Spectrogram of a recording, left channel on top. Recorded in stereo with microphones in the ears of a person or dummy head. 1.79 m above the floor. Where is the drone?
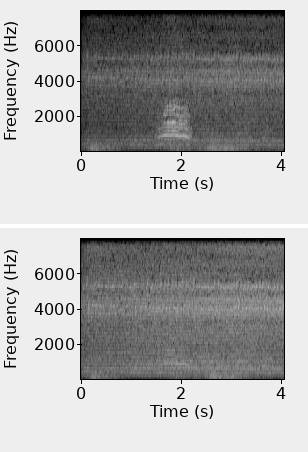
45° right (ahead or behind); by 4.1 s 40° right (ahead or behind).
